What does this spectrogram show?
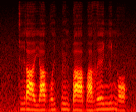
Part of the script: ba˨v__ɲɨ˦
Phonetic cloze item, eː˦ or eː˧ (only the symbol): eː˦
